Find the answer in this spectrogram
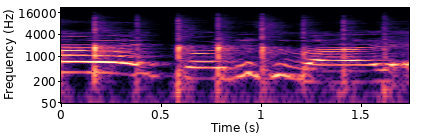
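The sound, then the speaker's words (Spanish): A steady run of about eight or nine sharp hand claps at a brisk, even rhythm, played over a voice talking continuously beneath them. “Sigue aplaudiendo que el público no sabe dónde estamos.”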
